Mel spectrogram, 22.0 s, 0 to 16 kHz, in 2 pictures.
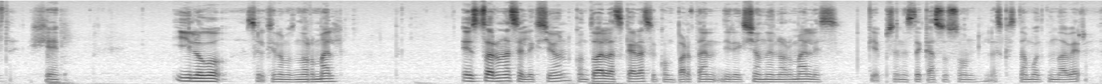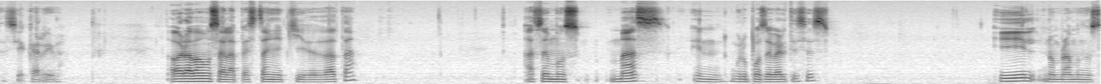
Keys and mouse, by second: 0.5 shift+g, 4.5-9.8 middle drag, 10.2 middle click, 11.6-12.6 middle drag, 14.4 click, 19.2 click, 21.3 click, 21.4-22.0 drag.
